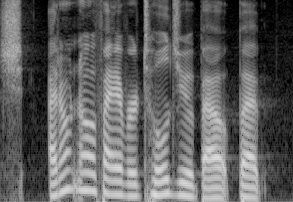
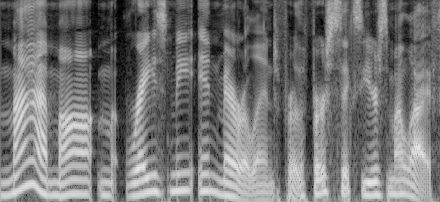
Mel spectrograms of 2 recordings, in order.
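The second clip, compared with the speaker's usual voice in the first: put-on Southern accent, put on; 3 dB louder than usual. Quoting her mom, who talks like this down south, imitating mom's Southern accent. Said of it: "starts talking like this".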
